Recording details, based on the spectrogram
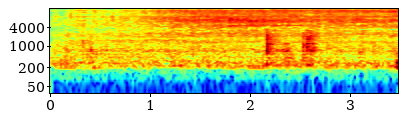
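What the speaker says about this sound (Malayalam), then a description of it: "നമുക്കിനി അതിലേക്ക് അരച്ച് വെച്ചിരിക്കുന്ന തക്കാളി പേസ്റ്റ് കൂടെ ചേർത്ത് കൊടുക്കാം" Onions and tomato paste fry in a pan for a prawn roast, a steady close sizzle and hiss that swells slightly, with a few scraping stir sounds near the end.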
